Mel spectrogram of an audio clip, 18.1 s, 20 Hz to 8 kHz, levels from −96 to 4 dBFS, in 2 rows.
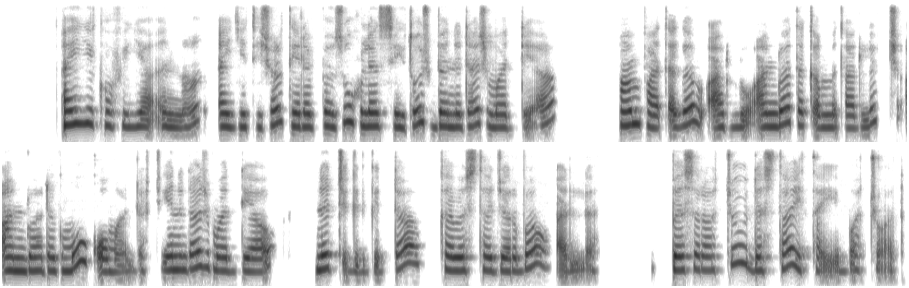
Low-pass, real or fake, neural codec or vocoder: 7.2 kHz; real; none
